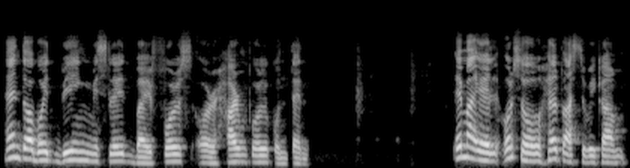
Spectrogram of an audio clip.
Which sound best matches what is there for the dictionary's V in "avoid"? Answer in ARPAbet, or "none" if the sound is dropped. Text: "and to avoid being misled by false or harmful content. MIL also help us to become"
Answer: B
